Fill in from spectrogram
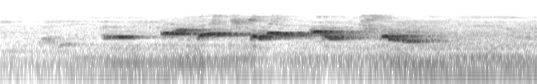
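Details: Juvenile straw-headed bulbul, under five months, in a compact burst of fluty, bubbling whistled notes tumbling up and down, over a low background hum.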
